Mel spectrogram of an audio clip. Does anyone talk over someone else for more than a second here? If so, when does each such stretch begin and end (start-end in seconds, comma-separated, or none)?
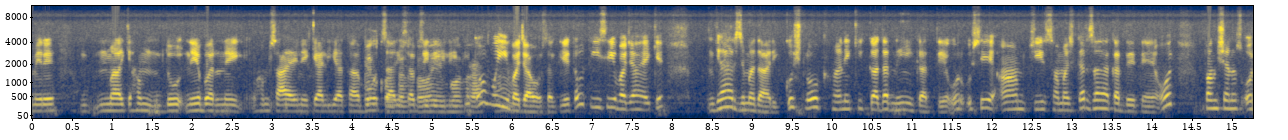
4.2-5.8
